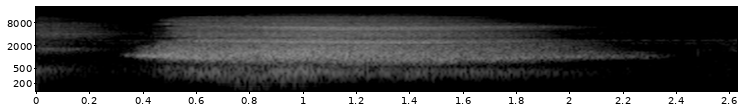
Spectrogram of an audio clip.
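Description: A single long, audible exhale from an instructor during a floor-based movement therapy exercise, close and breathy, swelling quickly and fading out over about two seconds.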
